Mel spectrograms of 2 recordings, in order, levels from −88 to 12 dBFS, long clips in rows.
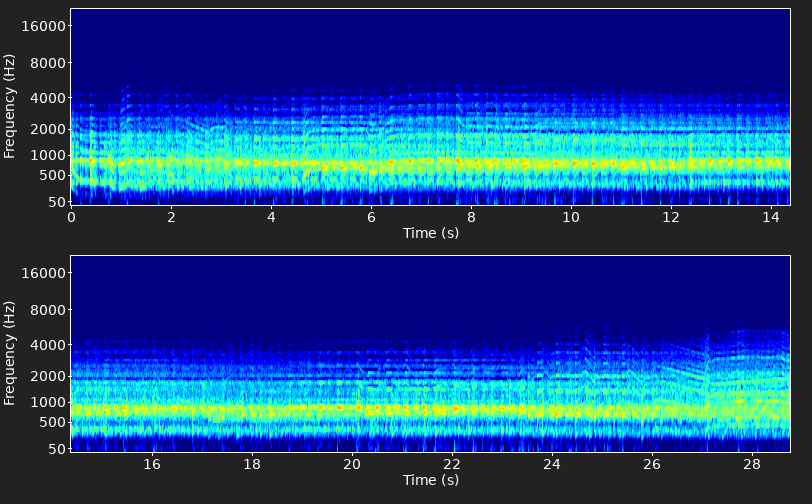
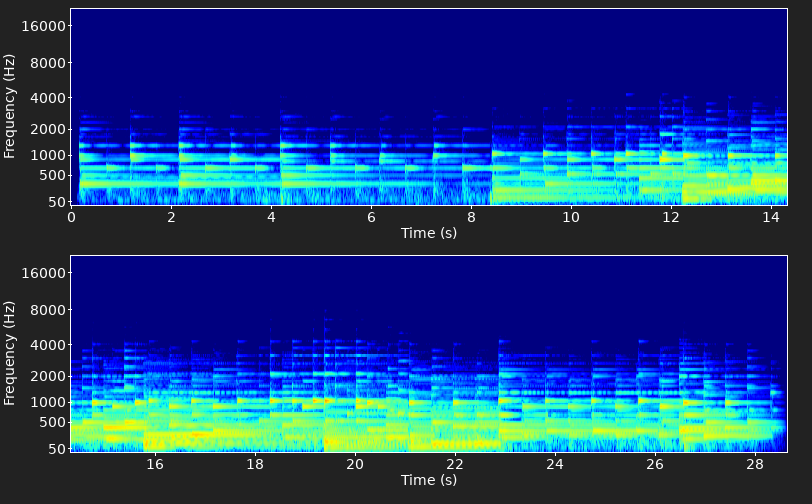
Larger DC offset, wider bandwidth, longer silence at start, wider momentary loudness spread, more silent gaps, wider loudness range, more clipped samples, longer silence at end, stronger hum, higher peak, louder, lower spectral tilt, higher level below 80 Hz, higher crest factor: neither; about the same, 4.5 kHz vs 4.5 kHz; second, 0 s vs 0.15 s; second, 6 LU vs 20 LU; neither; second, 5 LU vs 15 LU; neither; second, 0 s vs 0.15 s; neither; about the same, -8 dBFS vs -8 dBFS; about the same, -26 LUFS vs -28 LUFS; second, -5 dB/octave vs -11.5 dB/octave; second, -76 dBFS vs -46 dBFS; about the same, 18 dB vs 20 dB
